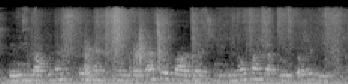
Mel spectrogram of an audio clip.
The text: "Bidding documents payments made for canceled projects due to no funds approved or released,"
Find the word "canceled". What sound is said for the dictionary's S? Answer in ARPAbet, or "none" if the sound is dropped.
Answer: SH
